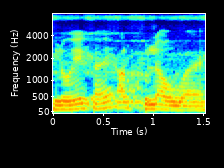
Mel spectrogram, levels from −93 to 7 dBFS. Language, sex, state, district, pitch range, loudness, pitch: Hindi, male, Chhattisgarh, Raigarh, 125-150 Hz, -19 LUFS, 135 Hz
